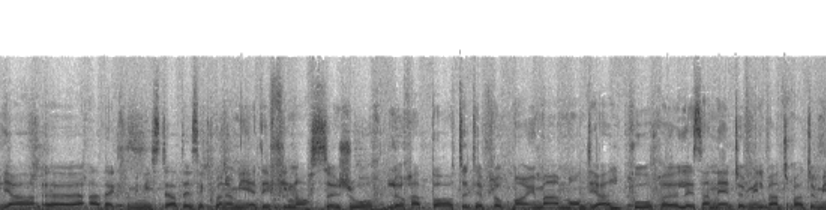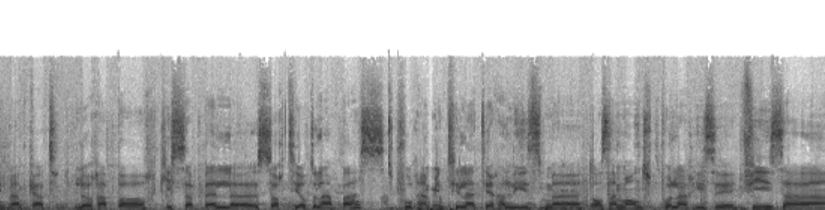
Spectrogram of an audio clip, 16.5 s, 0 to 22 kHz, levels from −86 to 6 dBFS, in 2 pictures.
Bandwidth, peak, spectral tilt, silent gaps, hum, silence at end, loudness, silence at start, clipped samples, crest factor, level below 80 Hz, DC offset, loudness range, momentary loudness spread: 16.5 kHz; -4 dBFS; -3.5 dB/octave; none; none; 0 s; -14 LUFS; 0 s; under 0.1%; 10 dB; -32 dBFS; under 0.1%; 1 LU; 3 LU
